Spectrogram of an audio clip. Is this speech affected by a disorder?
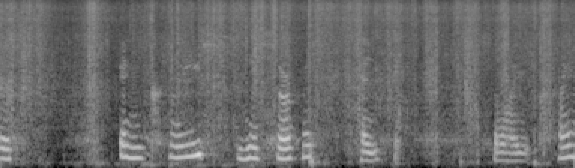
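Yes: head and neck cancer; tracheostomy.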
